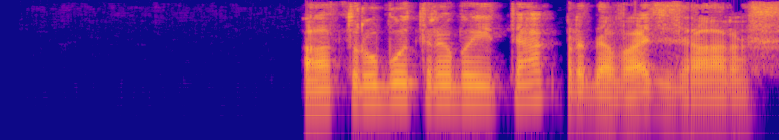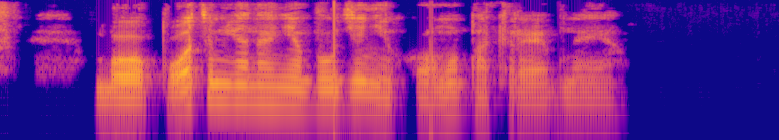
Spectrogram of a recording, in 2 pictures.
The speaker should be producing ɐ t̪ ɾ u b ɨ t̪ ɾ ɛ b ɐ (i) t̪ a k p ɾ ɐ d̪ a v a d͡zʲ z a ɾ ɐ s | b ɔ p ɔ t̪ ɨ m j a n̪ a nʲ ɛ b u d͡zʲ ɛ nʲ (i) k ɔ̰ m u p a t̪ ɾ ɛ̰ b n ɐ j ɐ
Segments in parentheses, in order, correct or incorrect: correct, correct

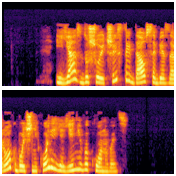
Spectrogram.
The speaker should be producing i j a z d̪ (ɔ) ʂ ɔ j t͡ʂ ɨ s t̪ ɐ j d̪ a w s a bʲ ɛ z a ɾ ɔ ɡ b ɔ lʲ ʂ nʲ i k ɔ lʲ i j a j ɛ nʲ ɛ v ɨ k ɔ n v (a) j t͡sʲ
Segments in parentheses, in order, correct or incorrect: incorrect: u, incorrect: ɐ

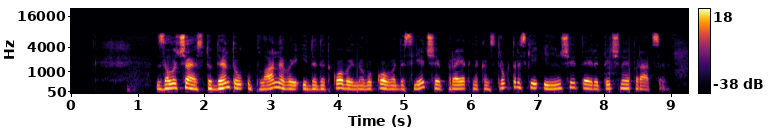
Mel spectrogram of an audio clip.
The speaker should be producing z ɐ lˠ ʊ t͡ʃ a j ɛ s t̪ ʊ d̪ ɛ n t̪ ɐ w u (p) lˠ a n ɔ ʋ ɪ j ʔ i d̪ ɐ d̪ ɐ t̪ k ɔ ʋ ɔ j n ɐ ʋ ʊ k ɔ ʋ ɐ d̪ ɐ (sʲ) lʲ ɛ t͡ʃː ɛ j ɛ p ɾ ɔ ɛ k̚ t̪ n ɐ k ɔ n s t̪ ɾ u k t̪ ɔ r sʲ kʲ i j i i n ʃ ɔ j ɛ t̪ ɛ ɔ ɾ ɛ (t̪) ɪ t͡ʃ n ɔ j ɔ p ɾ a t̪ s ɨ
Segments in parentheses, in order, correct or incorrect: correct, correct, correct

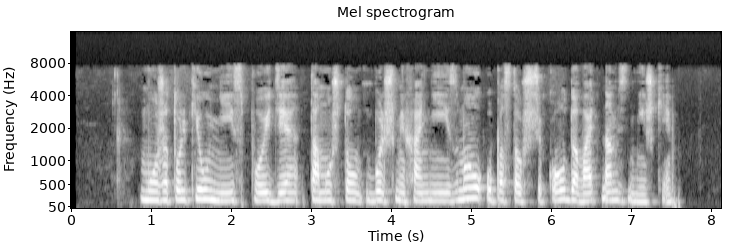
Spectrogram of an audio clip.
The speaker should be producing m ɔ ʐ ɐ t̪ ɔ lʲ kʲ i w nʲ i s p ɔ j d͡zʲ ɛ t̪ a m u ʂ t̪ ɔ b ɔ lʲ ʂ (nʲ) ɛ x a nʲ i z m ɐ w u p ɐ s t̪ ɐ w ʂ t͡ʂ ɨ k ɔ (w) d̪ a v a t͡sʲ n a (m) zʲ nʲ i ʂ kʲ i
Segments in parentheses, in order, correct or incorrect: incorrect: mʲ, correct, correct

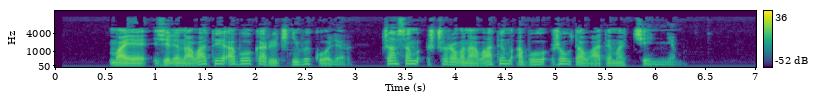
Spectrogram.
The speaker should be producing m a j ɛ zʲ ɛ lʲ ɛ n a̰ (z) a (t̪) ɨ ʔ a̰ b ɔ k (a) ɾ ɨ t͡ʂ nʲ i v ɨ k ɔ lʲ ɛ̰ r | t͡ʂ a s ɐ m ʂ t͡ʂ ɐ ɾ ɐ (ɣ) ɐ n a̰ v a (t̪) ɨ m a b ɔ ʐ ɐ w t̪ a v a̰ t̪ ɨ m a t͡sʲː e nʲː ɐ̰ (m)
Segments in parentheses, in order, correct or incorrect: incorrect: v, correct, correct, incorrect: v, correct, correct

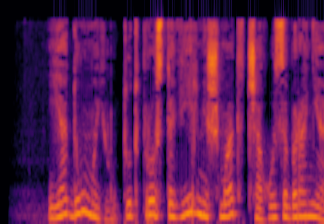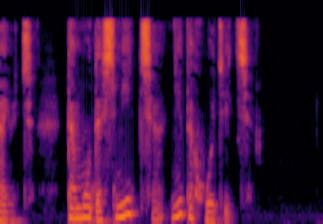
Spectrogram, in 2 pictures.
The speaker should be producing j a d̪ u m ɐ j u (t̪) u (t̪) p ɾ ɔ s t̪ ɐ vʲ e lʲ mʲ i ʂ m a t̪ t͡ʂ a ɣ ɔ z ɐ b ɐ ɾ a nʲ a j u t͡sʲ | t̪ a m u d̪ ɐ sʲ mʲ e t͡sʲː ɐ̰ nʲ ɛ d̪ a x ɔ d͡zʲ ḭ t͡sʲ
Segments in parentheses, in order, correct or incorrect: correct, correct

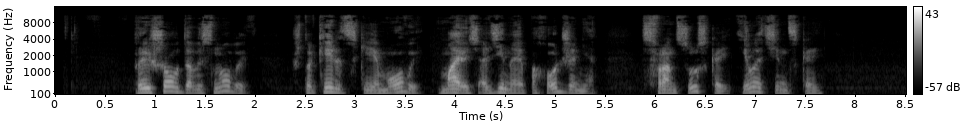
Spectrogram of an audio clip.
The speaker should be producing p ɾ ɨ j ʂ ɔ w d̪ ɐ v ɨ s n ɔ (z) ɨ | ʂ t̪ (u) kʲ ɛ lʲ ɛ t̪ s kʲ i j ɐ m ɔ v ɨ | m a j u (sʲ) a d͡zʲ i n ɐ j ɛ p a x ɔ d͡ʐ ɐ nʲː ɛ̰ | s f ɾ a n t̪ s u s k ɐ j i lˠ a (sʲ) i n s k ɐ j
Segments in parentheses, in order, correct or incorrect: incorrect: v, incorrect: ɔ, incorrect: t͡sʲ, incorrect: t͡sʲ

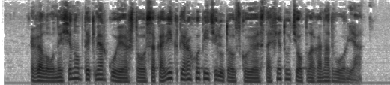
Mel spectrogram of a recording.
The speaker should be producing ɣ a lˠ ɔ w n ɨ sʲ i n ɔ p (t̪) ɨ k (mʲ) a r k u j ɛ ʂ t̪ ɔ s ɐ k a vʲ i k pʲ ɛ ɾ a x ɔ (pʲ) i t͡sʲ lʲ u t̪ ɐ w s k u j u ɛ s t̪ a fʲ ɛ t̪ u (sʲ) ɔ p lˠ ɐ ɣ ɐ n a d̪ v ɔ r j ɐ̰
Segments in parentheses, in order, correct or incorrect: correct, correct, correct, incorrect: t͡sʲ

